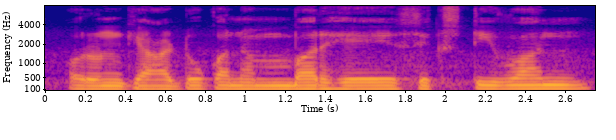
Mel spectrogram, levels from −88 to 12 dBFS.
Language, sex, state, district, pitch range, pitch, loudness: Hindi, male, Bihar, Muzaffarpur, 110-115 Hz, 110 Hz, -12 LUFS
